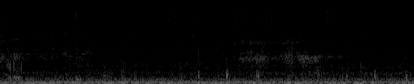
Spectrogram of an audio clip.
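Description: Sticky lint roller rolling over a shedding rabbit's fur: a faint, soft rustle in a few short strokes, with a few light ticks.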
